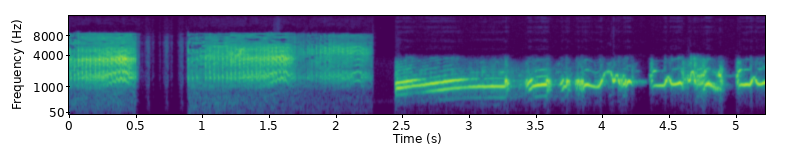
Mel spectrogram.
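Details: Male green pigeon calling to a female, recorded as a lure: two harsh, noisy bursts open, then a rising whistled note gives way to wavering, up-and-down whistles in quick succession.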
